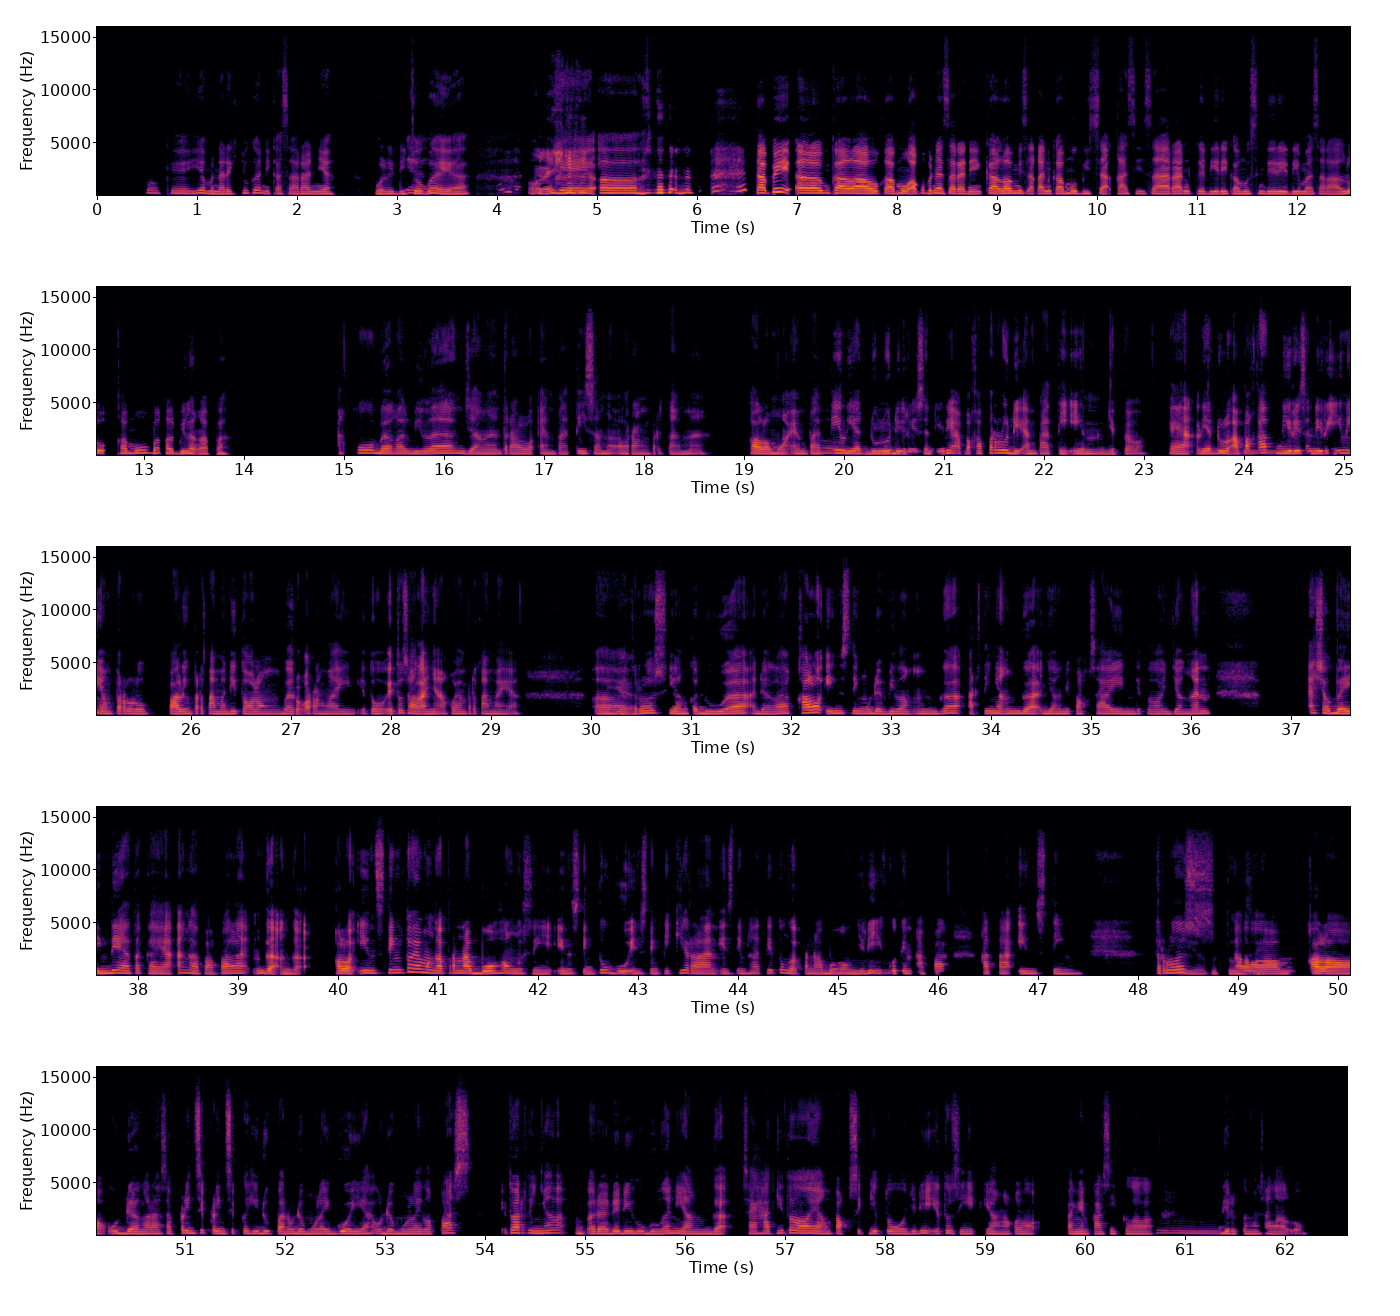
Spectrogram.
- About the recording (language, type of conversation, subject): Indonesian, podcast, Apa yang biasanya kamu lakukan terlebih dahulu saat kamu sangat menyesal?
- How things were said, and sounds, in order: giggle; laugh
